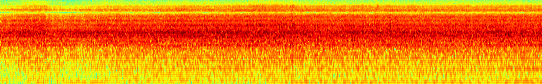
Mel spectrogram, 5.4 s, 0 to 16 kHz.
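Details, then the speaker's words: 1963 Jaguar Mk10 with Mopar 440 V8, revived after decades, 80 psi oil pressure: smooth steady idle, no knock or tick; earlier knock gone, main or thrust bearing play after cranking suspected. "Sounds good to me. Sounds really good."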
